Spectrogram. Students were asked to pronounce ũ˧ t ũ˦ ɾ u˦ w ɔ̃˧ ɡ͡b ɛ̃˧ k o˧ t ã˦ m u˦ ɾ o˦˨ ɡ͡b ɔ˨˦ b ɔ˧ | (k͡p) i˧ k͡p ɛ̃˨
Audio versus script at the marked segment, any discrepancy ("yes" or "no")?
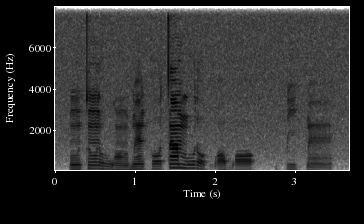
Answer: no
